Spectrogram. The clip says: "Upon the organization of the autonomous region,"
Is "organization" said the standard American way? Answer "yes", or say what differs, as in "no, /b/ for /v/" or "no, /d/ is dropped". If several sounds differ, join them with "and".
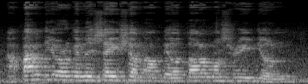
no, /s/ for /z/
